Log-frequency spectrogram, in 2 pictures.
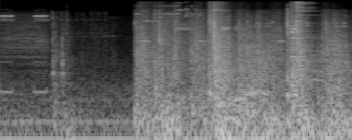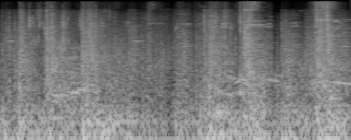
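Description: Rapid gunfire bursts in the video game RoboCop: Rogue City, dense and loud after a quiet first second, with continuous shots and impacts filling the rest of the stretch.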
